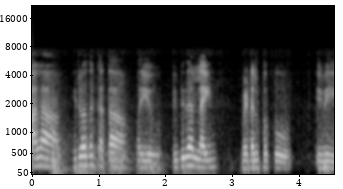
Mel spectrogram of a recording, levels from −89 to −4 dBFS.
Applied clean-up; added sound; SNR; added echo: neural mask model RNNoise.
